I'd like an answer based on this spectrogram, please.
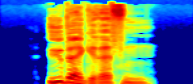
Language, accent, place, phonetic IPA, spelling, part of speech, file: German, Germany, Berlin, [ˈyːbɐˌɡʁɪfn̩], Übergriffen, noun, De-Übergriffen.ogg
- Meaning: dative plural of Übergriff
